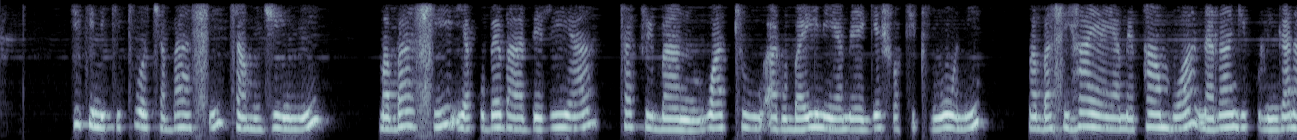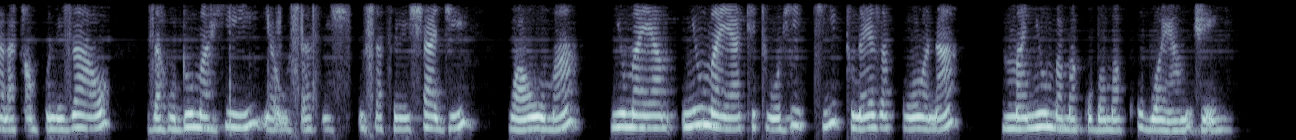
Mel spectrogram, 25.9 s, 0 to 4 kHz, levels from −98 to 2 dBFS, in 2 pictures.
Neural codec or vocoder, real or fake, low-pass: none; real; 3.6 kHz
